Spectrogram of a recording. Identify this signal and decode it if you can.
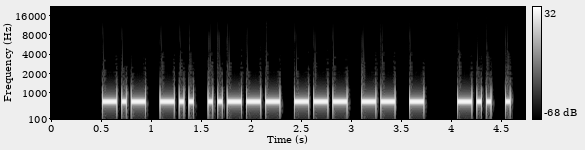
Morse code, heard as a keyed tone, about 25 wpm, 700 Hz. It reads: KD2OMT DE
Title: USA Callsign DE Callsign 25wpm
